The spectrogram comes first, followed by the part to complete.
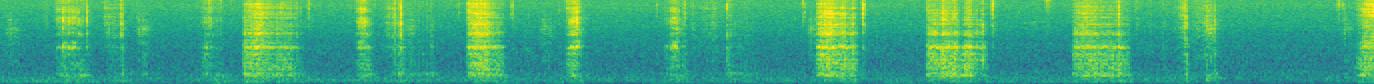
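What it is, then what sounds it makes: Paper card being written on. A gold calligraphy marker nib scrapes across a thin, solid, flat black cardstock card held flat on a table while writing letters. Short, dry scratchy strokes come in bursts, some longer and louder, with a bright rasping hiss over a faint low rumble. Each stroke stops quickly, with brief pauses between letters.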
